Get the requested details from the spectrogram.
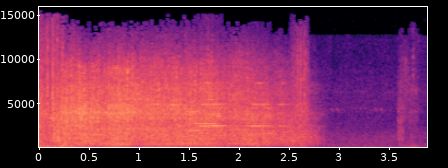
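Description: Metal scrapes and grinds along the road as an overturned car slides.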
